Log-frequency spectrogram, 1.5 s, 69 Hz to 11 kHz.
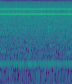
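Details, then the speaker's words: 1974 Zenith E4760 'Avanti' series TV after all 22-5001 safety capacitors were replaced: a steady low hum with a thin high-pitched flyback tone. The owner suspects a module and the tube, and the noise mostly goes away in service mode, leaving a slight main transformer hum. "I don't know if this camera will pick it up or not, but you can hear a hum in here."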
